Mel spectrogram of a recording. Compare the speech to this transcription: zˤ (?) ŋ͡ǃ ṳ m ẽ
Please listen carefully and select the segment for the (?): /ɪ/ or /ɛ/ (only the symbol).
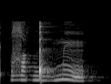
ɪ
